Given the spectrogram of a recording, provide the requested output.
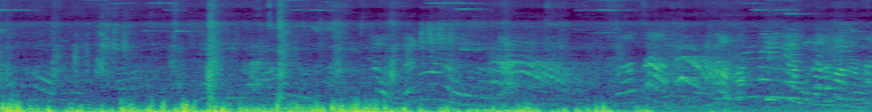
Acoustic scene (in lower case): park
